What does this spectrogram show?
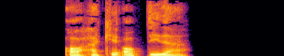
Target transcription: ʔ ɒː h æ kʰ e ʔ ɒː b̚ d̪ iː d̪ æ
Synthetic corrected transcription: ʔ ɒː h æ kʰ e ʔ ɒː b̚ d̪ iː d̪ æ

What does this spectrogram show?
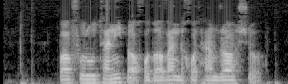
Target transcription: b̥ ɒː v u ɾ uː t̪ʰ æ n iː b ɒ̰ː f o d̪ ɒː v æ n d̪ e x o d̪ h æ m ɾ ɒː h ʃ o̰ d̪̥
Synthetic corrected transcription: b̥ ɒː f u ɾ uː t̪ʰ æ n iː b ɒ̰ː x o d̪ ɒː v æ n d̪ e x o d̪ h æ m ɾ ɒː h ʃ o̰ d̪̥

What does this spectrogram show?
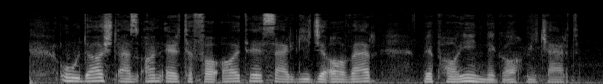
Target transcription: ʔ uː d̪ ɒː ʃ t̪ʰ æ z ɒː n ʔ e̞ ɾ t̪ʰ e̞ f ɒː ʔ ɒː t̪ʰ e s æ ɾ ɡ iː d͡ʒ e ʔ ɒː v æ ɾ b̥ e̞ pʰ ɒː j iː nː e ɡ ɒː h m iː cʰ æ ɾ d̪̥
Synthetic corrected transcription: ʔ uː d̪ ɒː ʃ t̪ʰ æ z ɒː n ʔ e̞ ɾ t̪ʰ e̞ f ɒː ʔ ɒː t̪ʰ e s æ ɾ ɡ iː d͡ʒ e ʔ ɒː v æ ɾ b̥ e̞ pʰ ɒː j iː nː e ɡ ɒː h m iː cʰ æ ɾ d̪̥

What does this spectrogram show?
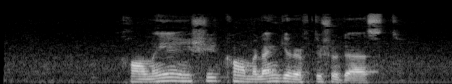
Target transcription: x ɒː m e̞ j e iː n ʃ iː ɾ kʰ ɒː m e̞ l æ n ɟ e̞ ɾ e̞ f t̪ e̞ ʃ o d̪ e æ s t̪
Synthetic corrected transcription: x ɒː m e̞ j e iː n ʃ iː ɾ kʰ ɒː m e̞ l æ n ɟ e̞ ɾ e̞ f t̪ e̞ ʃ o d̪ e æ s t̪

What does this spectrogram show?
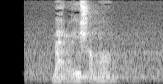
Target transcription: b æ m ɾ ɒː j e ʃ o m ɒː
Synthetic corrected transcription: b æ ɾ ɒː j e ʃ o m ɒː

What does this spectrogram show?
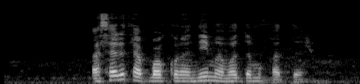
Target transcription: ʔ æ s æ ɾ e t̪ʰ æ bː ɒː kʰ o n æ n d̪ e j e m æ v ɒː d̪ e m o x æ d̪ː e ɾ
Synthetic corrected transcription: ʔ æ s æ ɾ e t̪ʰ æ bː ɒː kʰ o n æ n d̪ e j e m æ v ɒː d̪ː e m o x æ d̪ː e ɾ

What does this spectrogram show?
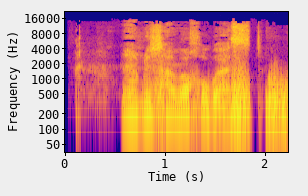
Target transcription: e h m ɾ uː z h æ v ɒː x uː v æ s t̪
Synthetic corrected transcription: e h m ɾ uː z h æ v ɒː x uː b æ s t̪

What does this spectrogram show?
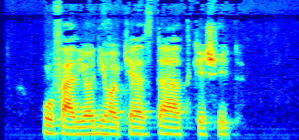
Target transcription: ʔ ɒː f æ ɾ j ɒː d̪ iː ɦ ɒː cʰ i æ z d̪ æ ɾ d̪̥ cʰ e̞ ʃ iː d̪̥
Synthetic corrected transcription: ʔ uː f æ ɾ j ɒː d̪ iː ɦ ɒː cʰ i æ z d̪ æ ɾ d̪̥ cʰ e̞ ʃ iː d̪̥

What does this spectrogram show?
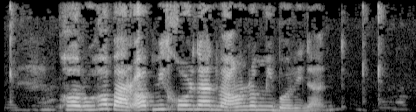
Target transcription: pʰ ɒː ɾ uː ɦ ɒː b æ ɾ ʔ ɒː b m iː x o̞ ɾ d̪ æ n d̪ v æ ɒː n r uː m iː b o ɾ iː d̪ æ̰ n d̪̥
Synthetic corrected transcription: pʰ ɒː ɾ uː ɦ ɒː b æ ɾ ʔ ɒː b m iː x o̞ ɾ d̪ æ n d̪ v æ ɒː n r ɒː m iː b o ɾ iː d̪ æ̰ n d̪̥

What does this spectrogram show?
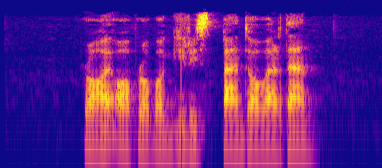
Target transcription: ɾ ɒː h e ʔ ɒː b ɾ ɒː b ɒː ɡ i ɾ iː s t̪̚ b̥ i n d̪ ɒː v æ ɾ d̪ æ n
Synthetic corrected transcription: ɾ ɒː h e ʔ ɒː b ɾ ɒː b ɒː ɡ i ɾ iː s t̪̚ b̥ æ n d̪ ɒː v æ ɾ d̪ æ n

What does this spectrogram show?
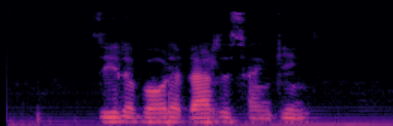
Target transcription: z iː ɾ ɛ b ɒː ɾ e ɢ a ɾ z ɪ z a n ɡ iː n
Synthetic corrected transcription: z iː ɾ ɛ b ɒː ɾ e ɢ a ɾ z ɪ s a ŋ ɡ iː n

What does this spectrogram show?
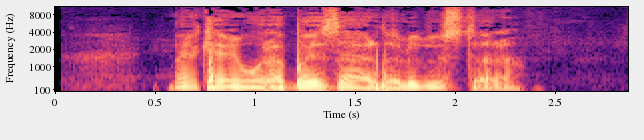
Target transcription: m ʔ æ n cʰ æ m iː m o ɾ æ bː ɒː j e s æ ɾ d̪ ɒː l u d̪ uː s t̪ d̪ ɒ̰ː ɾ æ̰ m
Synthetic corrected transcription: m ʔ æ n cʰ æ m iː m o ɾ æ bː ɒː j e z æ ɾ d̪ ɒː l u d̪ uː s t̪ d̪ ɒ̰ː ɾ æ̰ m

